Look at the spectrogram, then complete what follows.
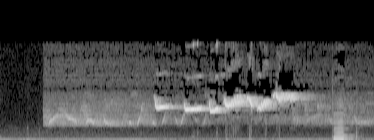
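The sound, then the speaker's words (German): A short-toed treecreeper sings a brief, high-pitched melodic phrase of thin notes that step downward, clear against a faint low hum, ending with one sharp chip. “DER GARTENBAUMLÄUFER”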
